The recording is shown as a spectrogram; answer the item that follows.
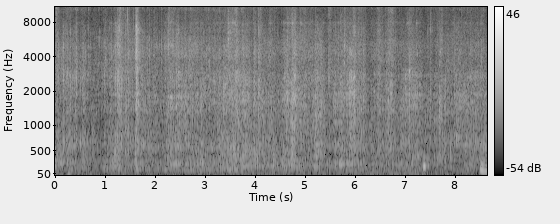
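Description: A train running past, heard as a steady rumble with faint scattered clicks.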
